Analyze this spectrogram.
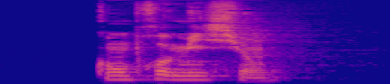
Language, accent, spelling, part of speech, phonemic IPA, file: French, France, compromission, noun, /kɔ̃.pʁɔ.mi.sjɔ̃/, LL-Q150 (fra)-compromission.wav
- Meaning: compromising behaviour, compromise (prejudicial and dishonourable concession; surrender)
